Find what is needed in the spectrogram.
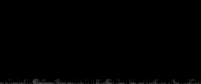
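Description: Near silence with a low steady hum and a few faint, scattered clicks of a stylus tapping on a pen tablet as numbers are written.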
